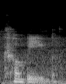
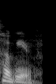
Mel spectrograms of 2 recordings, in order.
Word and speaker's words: Khabib: one I want to call him khib khabib but I've been calling him kabib it's khabib khabib if I'm pronouncing your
